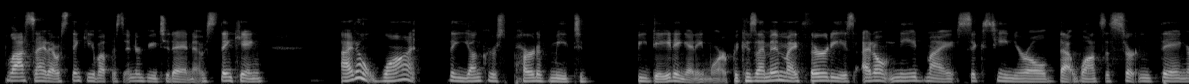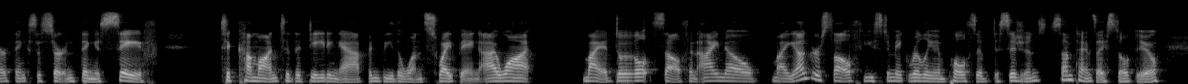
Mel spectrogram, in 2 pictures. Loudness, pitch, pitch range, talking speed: -29 LUFS, 150 Hz, 140-165 Hz, 205 wpm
